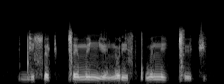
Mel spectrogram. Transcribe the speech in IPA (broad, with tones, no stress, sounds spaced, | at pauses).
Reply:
d i˥ ɬ ɾ ə˩ t͡ʃ ǀ e˥ m ɪ˥ ɲ e˩ n ʊ˥ ɾ i˩ s kʷʼ e˥ n i˩ ǀ ɪ˩ t͡ʃ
